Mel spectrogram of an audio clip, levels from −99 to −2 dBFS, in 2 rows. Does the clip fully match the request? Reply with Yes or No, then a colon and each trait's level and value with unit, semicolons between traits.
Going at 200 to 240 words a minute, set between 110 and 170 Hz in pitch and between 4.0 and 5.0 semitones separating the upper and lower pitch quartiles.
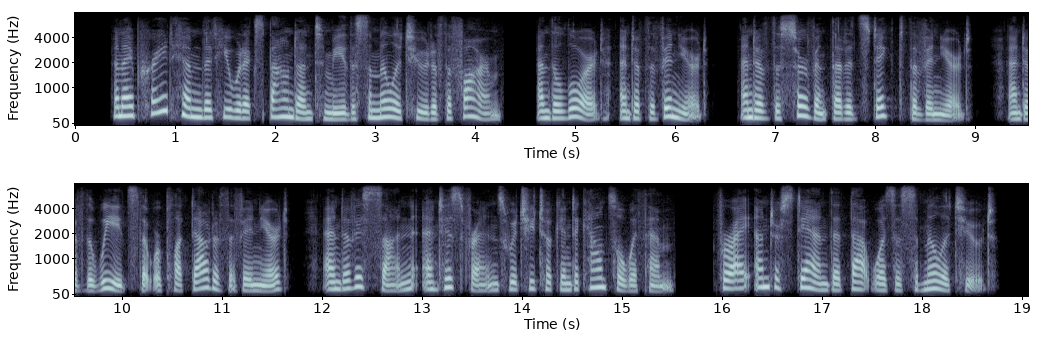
No: fast, 205 wpm; high, 190 Hz; average, 4.7 semitones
